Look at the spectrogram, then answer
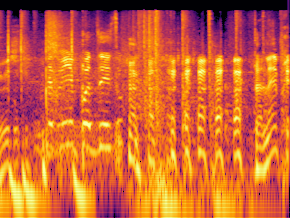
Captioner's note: laughs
